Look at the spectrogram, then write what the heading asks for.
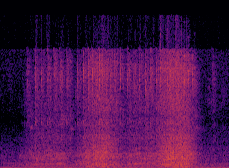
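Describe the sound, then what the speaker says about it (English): A sewing machine runs steadily while stitching Dresden quilt pieces, a faint continuous hum with the whir rising and falling twice. "this is where I'm going to sew"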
